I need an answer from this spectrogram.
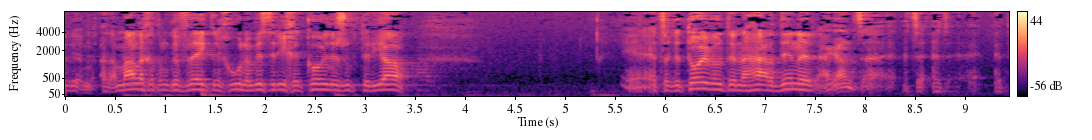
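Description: A man giving a spoken religious lesson, emphatic, repeating his key words as his pitch rises and drops sharply. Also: a little mellow. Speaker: religious teacher. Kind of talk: spoken Torah talk.

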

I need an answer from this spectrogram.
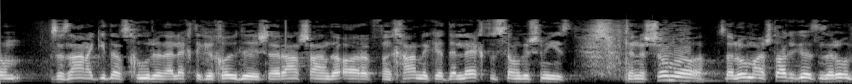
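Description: A man telling a folk tale in an animated way, often repeating words and voicing the figures' lines himself. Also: a little high.

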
